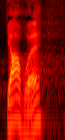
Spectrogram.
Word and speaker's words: Yahweh: And the Lord, or Yahweh, as we think it should be pronounced, is Christ, because that is stated explicitly in the New Testament on many occasions.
